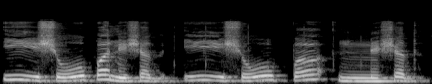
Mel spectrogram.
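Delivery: ईशोपनिषद drawn out slowly, full प; teacher modelling the compound name slowly; very slow enunciation. Shown as a demonstration. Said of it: "अब इनके सबके साथ जोड़िए".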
